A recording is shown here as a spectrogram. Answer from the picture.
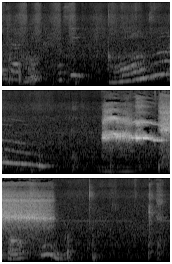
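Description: Wordless vocalisations from a small child: a rising-and-falling cry about two seconds in, then a loud, high-pitched squeal lasting about two seconds, about five seconds in.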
